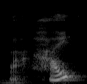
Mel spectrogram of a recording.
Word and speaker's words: はい: Donc en japonais, on prononce bien H. Hai.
